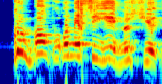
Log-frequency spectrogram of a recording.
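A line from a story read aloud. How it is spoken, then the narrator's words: Exclaiming. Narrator (French): s'écria-t-elle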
